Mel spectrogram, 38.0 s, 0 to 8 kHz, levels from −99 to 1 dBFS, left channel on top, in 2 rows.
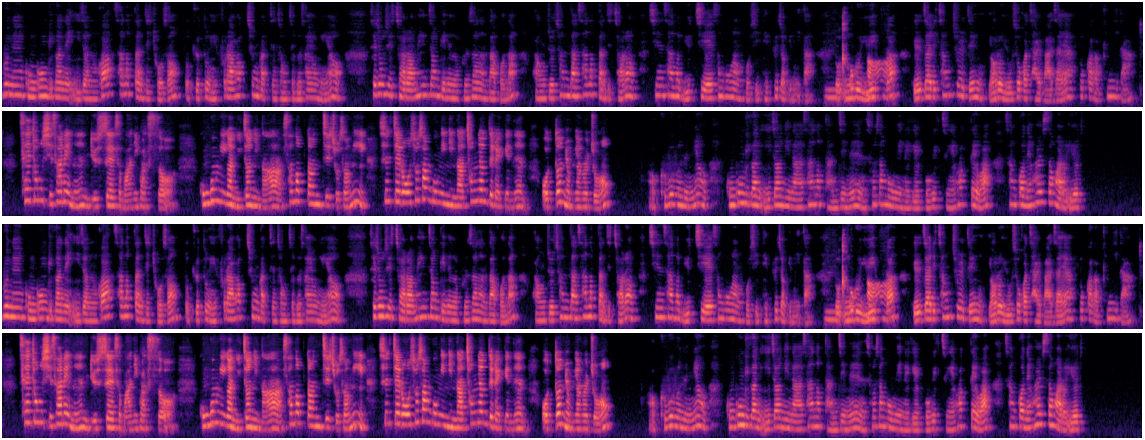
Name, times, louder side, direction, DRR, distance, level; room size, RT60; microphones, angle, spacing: voice 1, 0.0-8.6 8.9-13.5 13.9-14.9 15.2-18.8 29.8-37.0, right 2 dB, 75° right, 1.5 m, -34 dB
voice 2, 14.4-14.8 19.3-27.7 28.0-29.1, right 3 dB, 55° right, 2.0 m, -29 dB
12.5 x 4.5 x 2.3 m
head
